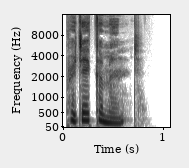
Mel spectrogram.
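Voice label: "predicament", American English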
